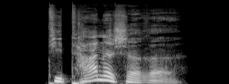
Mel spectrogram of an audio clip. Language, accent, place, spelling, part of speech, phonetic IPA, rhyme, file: German, Germany, Berlin, titanischere, adjective, [tiˈtaːnɪʃəʁə], -aːnɪʃəʁə, De-titanischere.ogg
- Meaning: inflection of titanisch: 1. strong/mixed nominative/accusative feminine singular comparative degree 2. strong nominative/accusative plural comparative degree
